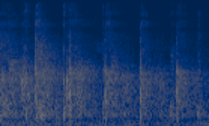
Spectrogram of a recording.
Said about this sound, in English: Go ahead and give a round of applause for us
